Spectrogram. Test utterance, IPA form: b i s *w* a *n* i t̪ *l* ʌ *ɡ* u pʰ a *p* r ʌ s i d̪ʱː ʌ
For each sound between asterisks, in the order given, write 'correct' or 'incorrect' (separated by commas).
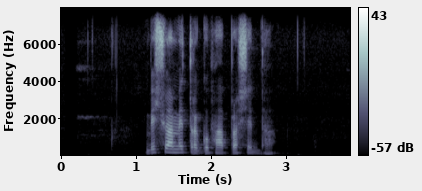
correct, incorrect, incorrect, correct, correct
